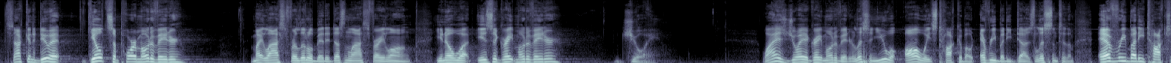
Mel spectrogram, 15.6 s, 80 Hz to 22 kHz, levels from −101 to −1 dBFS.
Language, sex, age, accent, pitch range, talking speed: English, male, 40-59, American, 125-195 Hz, 190 wpm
